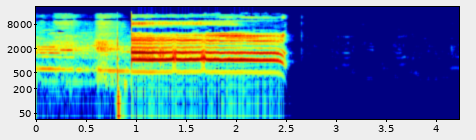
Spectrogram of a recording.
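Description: A boy's long drawn-out wail of dismay, then a louder, steady held scream that cuts off suddenly about two and a half seconds in, at a goal conceded by his team.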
